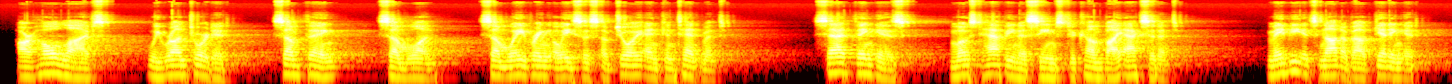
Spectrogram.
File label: Happy Adult, en, Dialog; Warframe; Duviri Paradox Quest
